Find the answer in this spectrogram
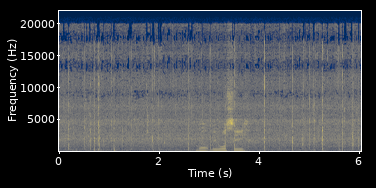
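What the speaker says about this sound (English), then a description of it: "As you can probably hear on the tarp there." Steady rain patters on a taut tarp with sharp irregular drops close by, while someone briefly speaks midway.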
